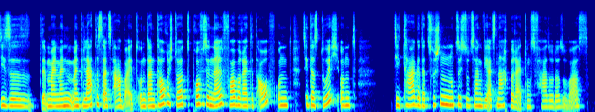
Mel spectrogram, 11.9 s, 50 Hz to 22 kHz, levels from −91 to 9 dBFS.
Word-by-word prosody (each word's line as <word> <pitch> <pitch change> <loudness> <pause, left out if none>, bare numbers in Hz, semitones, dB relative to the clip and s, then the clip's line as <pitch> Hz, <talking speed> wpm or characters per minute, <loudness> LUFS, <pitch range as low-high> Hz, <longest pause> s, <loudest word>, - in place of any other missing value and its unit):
diese 210 -3 0 0.2
d - - 0
mein 200 -1 +2
mein 210 0 +3
mein 210 0 +3
Pilates 230 +4 +3
als 205 0 0
Arbeit 200 0 -2
und 200 0 -2
dann 205 0 +3
tauche 260 +5 +4
ich 275 0 -4
dort 250 +1 0
professionell 255 -2 +3
vorbereitet 230 -4 +1
auf 300 +5 -1
und 230 +1 -1 0.2
ziehe 245 - -4
das 230 -1 +1
durch, 350 - 0
und 225 0 -2 0.8
die 220 -2 -1
Tage 230 0 +1
dazwischen 240 +5 +2
nutze 240 0 +1
ich 235 - -6
sozusagen 210 -1 -2
wie 205 - -1
als 205 +3 -3
Nachbereitungsphase 190 -3 -4
oder 185 0 -5
so - - -10
was. 200 0 -8
220 Hz, 165 wpm, -23 LUFS, 205-240 Hz, 0.8 s, tauche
